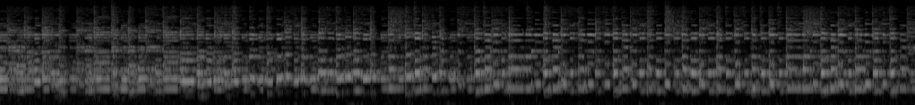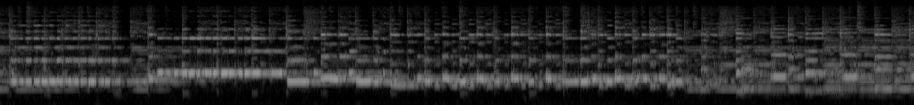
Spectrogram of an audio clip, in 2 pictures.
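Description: Bright plucked melody on a Thai phin lute rings out steadily with dense, twangy high tones, played alone without voices for the whole stretch.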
